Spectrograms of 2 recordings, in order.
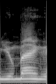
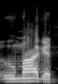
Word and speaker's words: Umaga: wrigley used to do he would call him you manga because for people that don't know he would regal used to like mispronounce people's names and uh umaga dared william riegel to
